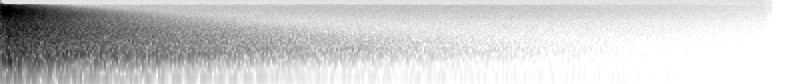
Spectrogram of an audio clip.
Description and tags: IR clap small Hexagonic Chapel layered
Clap in a small Hexagonic chapel near Castle Eerde in the Netherlands. Very useful as convolution reverb sample.
small, IR, impulse-response, layered, Chapel, Hexagonic, response, clap, impulse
